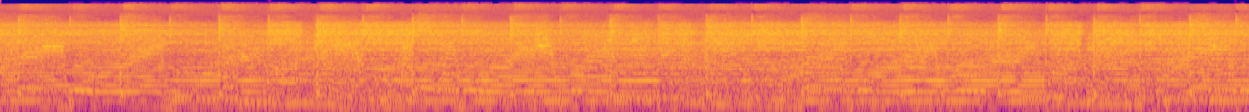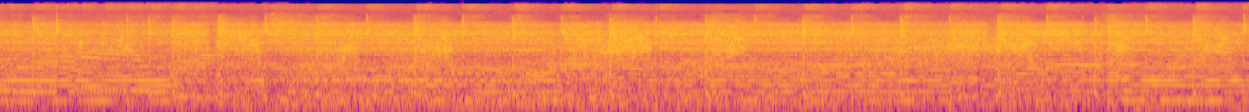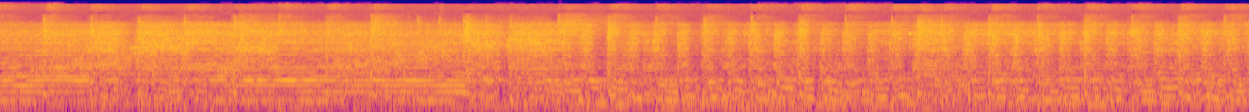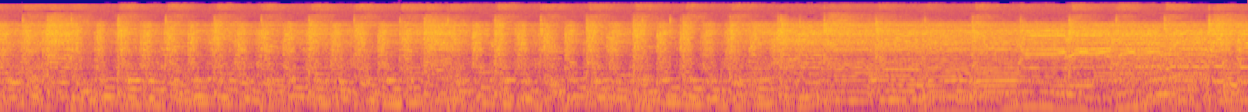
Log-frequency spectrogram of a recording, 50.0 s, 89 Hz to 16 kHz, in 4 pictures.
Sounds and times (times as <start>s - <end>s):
Music: 0.0s - 49.9s.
